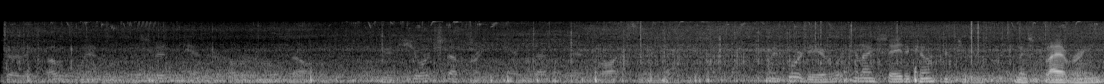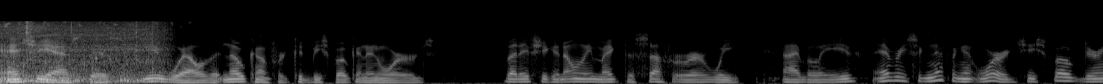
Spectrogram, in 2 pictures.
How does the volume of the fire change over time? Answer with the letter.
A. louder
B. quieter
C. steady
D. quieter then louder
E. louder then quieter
A.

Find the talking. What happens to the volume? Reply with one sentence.
The volume of the talking goes up, then down.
